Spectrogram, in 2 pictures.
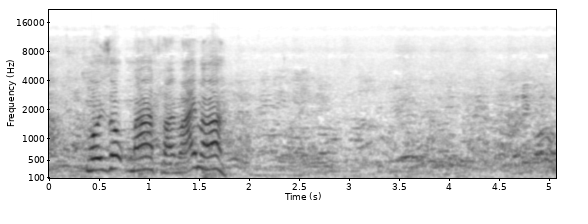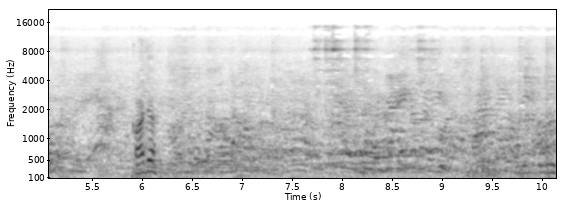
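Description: Several men chat and laugh in a room with some echo.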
